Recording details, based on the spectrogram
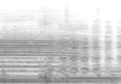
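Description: A single short, wavering sheep bleat from Minecraft, clear and close, with no talking over it.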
